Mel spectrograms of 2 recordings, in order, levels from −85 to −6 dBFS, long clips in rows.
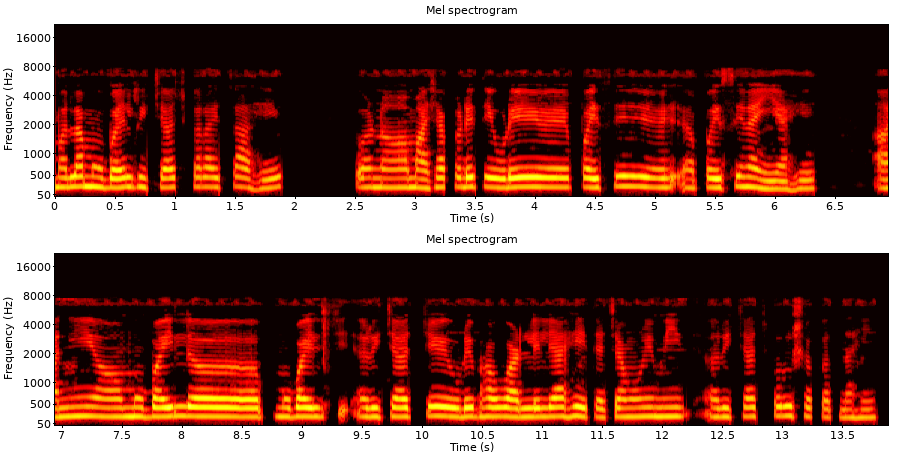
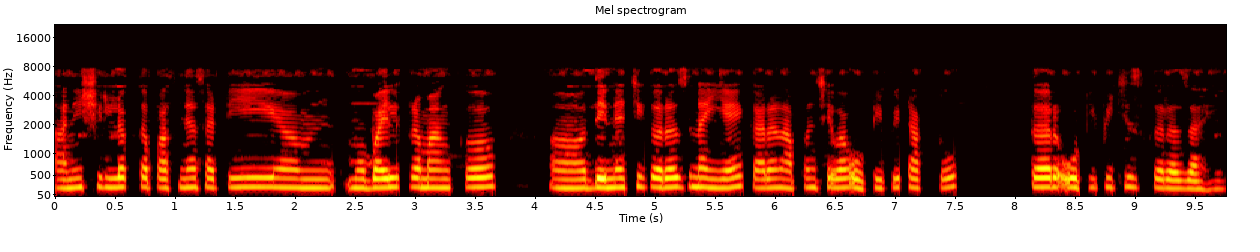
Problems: background sounds at intervals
